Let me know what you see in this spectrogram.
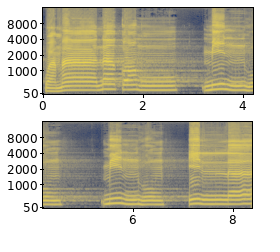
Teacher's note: Wa ma naqamu minhum illa. Huruf lam ditahan dan ditekan karena berharokat tasdid, lalu dipanjangkan 5 harokat karena di atasnya terdapat tanda garis panjang 5 harokat.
